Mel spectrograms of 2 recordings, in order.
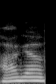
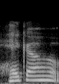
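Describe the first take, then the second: First: First vowel of Hager like "ah"; Hager as "Hahger". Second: First vowel of Hager like "eh"; Hager as "Hegger". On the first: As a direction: say Hager with a long ah, HAH-ger. (Hager mit langem a gesprochen, wie "Haager") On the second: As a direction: say Hager with an e sound, HEH-ger. (Hager mit ä gesprochen, wie "Hägger") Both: Shown as a demonstration. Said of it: "wie man ihn nennt".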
